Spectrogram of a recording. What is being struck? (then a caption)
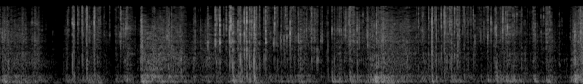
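Crushed soap flakes. A pile of thin pastel dry soap shards on a white surface is snapped and crushed by fingers with long pink nails. Dense, dry crunching and crinkling with sharp crackles runs almost continuously, bright and high with little low end. There are brief pauses near the start and end.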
